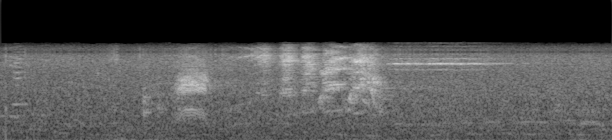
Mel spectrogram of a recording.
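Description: Birds calling outdoors: a harsh call about two seconds in, a quick run of calls around three seconds in, then a thin, steady whistle.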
